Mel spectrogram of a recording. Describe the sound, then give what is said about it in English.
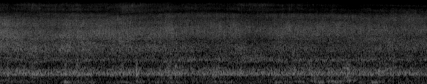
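Onions frying in a pan give off a steady, dense sizzle that stays even in loudness throughout, with no talking over it. “Our onions are cooking away.”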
